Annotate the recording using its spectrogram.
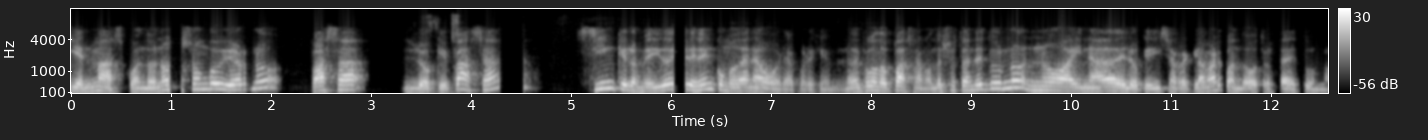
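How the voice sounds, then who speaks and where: Speaking with an Argentine accent, a man has a fairly high pitch with very wide swings and a dark, mellow tone. He talks at a moderate pace in a dry, close sound with no echo. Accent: Argentine Spanish (voseo). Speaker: podcast host. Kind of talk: casual interview conversation.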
